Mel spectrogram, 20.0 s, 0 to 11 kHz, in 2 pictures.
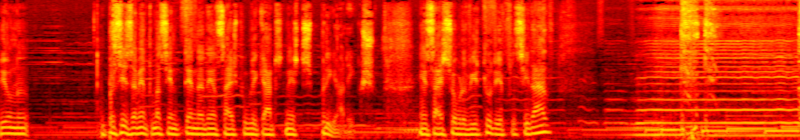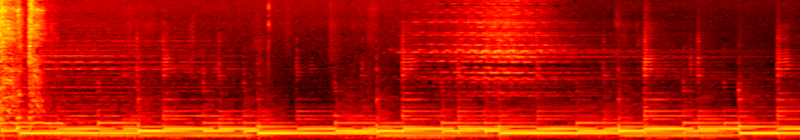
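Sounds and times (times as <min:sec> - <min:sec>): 
speech: 0:00.0 - 0:00.4, 0:01.4 - 0:07.2
music: 0:00.0 - 0:19.9
person coughing: 0:08.5 - 0:09.1, 0:09.9 - 0:10.8.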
